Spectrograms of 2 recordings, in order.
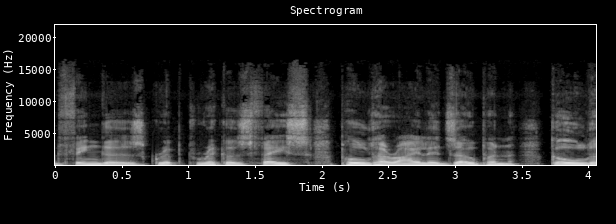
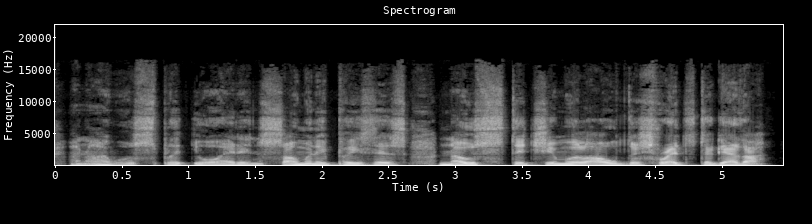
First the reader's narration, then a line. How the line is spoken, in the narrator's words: snarled Shivers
